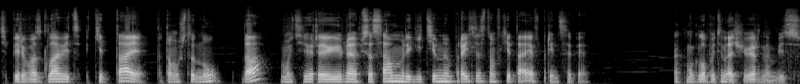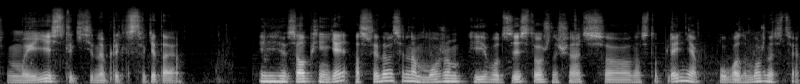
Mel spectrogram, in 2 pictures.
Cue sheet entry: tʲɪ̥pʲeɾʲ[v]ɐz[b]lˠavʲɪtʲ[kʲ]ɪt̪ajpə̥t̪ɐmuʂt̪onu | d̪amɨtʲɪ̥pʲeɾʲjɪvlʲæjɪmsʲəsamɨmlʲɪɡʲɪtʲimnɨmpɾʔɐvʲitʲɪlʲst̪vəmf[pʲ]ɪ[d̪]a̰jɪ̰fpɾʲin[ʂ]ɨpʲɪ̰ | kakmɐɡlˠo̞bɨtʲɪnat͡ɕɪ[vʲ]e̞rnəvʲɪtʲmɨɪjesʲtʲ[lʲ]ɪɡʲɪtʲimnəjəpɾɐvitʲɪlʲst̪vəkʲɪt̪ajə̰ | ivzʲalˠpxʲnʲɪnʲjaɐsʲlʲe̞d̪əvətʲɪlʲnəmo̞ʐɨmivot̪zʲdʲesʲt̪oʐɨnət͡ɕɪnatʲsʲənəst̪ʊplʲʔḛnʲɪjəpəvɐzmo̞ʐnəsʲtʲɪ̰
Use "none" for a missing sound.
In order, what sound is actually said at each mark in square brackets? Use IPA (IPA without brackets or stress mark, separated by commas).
v, ɡ, kʲ, kʲ, t̪, s, vʲ, lʲ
